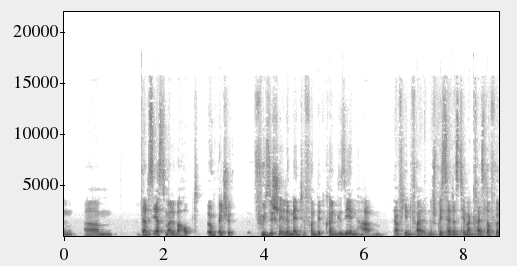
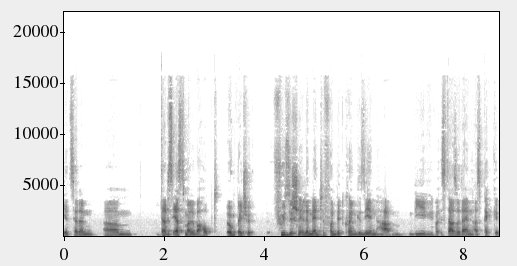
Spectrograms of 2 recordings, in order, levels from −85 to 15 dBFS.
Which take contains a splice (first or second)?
first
